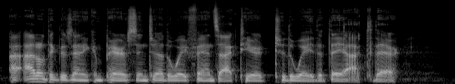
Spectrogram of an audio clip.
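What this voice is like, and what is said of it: Canadian English accent. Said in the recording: “a lot of people like your Canadian accent”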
